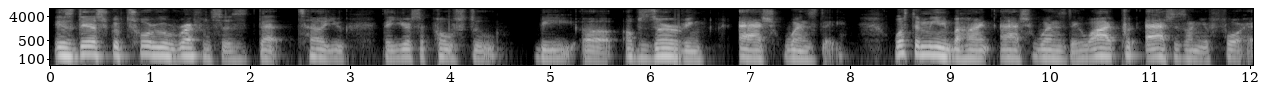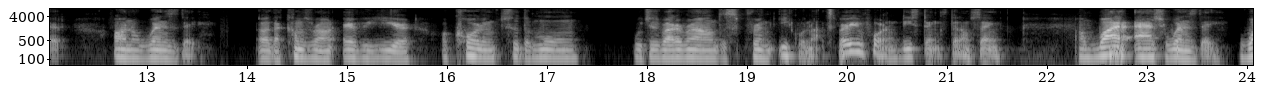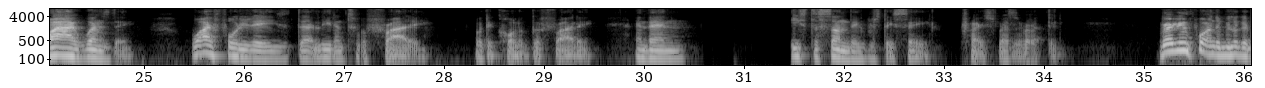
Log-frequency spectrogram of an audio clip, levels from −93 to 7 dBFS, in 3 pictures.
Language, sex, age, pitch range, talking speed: English, male, 20-39, 110-140 Hz, 150 wpm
